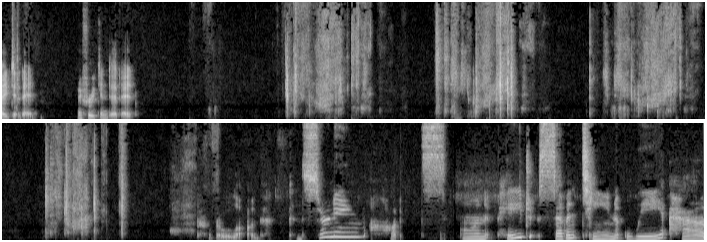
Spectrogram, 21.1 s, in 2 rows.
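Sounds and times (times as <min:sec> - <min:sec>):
book pages turning: 0:04.2 - 0:05.9, 0:06.5 - 0:08.2, 0:08.8 - 0:10.5, 0:11.2 - 0:12.5.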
